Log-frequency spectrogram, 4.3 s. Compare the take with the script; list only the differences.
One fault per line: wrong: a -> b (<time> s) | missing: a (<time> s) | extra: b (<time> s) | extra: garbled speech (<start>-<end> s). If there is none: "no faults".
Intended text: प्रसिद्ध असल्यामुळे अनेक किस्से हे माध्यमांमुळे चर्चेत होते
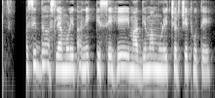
no faults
